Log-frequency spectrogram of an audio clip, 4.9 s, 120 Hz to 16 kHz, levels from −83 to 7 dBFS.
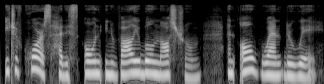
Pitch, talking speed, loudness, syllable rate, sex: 215 Hz, 160 wpm, -16 LUFS, 4.3 syllables/s, female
